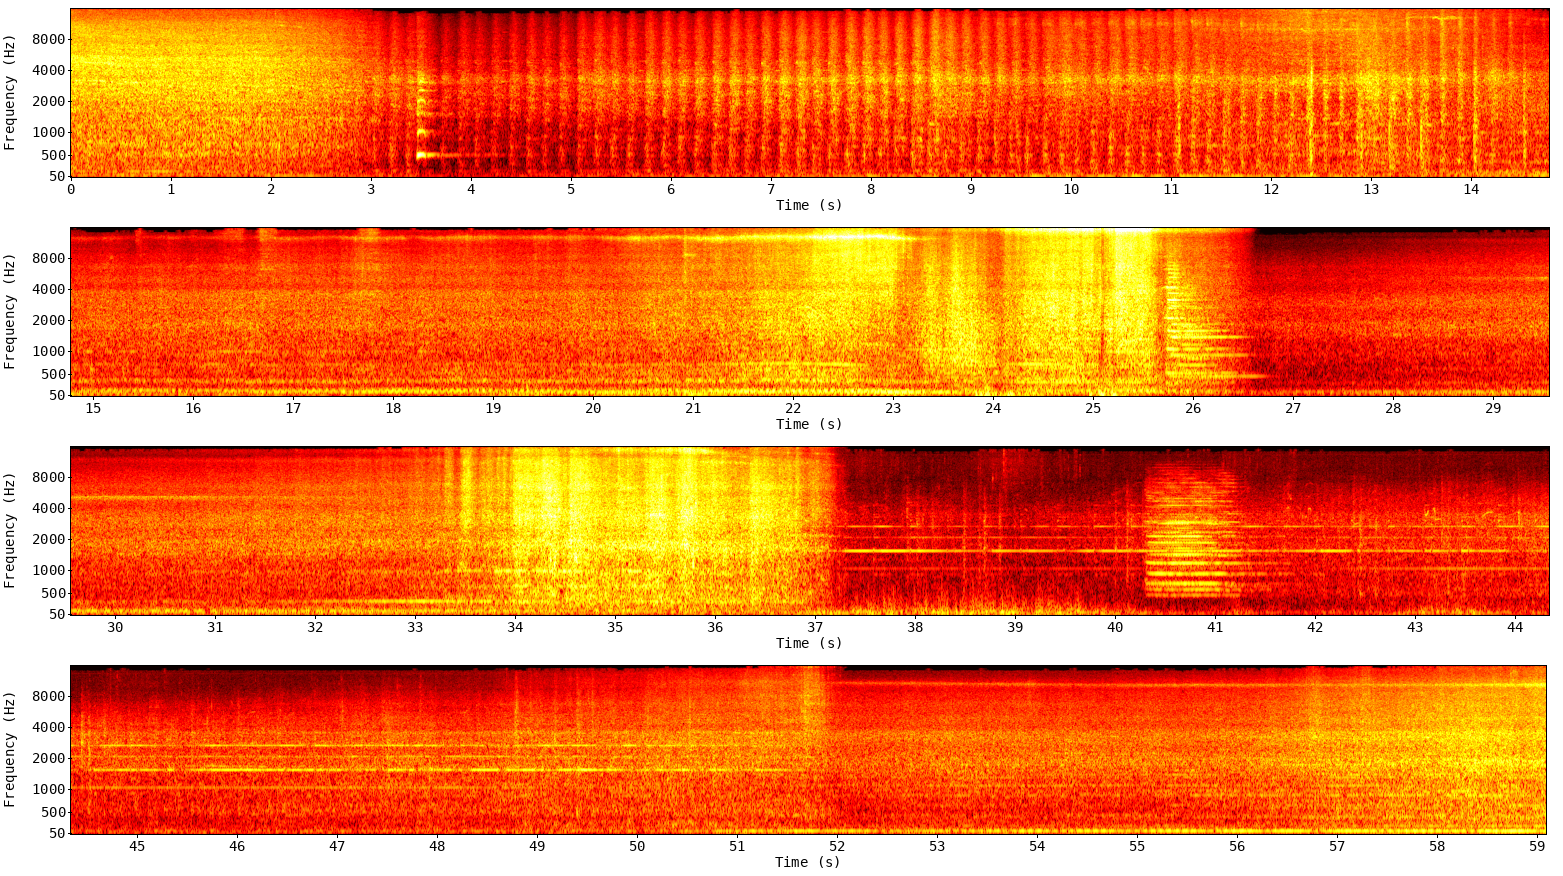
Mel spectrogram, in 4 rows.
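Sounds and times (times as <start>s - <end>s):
diesel train passing: 0.0s - 59.0s
train horn blast: 3.4s - 4.0s, 25.6s - 26.8s, 40.3s - 41.7s
electric train whine: 8.0s - 59.0s
locomotive engine drone: 42.6s - 59.0s.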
